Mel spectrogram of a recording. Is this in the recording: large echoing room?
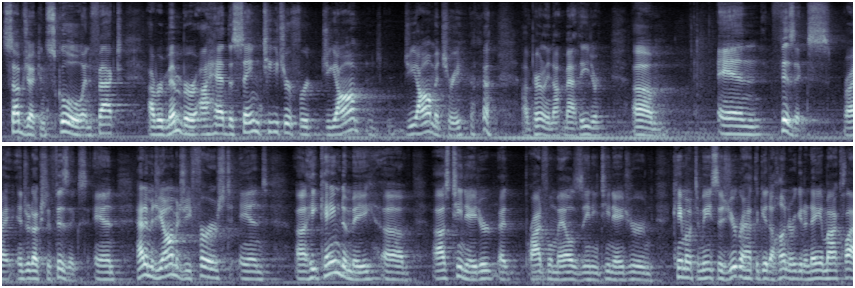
yes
